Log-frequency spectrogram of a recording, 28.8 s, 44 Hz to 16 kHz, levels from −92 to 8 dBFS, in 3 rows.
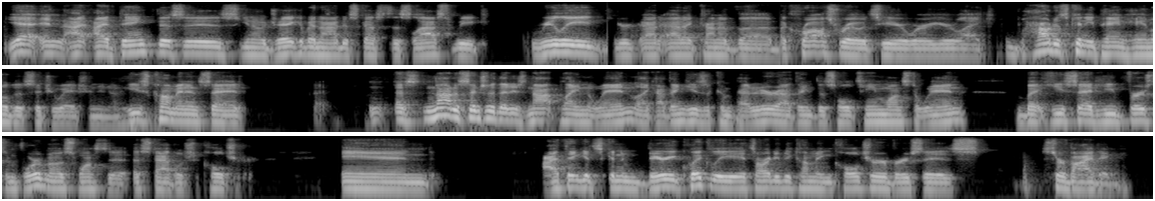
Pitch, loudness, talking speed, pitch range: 120 Hz, -24 LUFS, 190 wpm, 110-130 Hz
